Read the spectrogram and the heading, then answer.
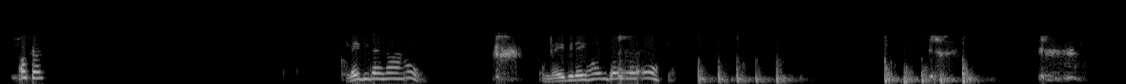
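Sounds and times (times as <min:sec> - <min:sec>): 
speech: 0:00.2 - 0:00.6, 0:03.4 - 0:04.3, 0:04.9 - 0:06.8
knocking on a door: 0:07.0 - 0:08.1, 0:08.8 - 0:09.9.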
